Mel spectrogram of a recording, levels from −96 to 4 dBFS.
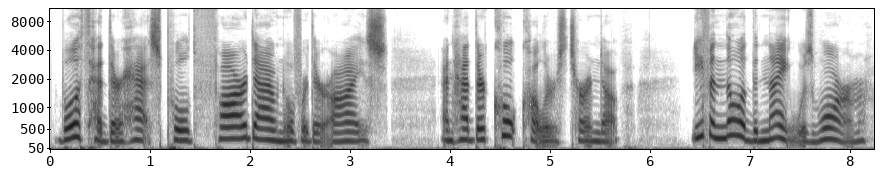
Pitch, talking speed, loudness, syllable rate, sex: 240 Hz, 165 wpm, -18 LUFS, 4.1 syllables/s, female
